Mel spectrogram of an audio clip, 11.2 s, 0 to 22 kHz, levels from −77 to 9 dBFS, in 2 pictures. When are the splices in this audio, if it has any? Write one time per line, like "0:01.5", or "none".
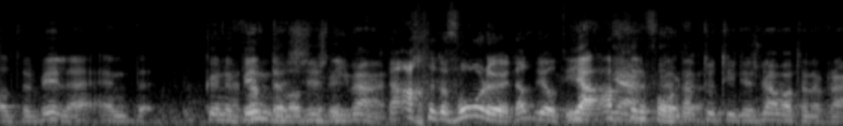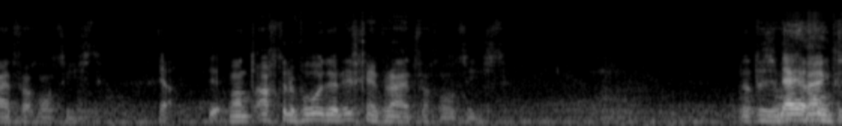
0:06.6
